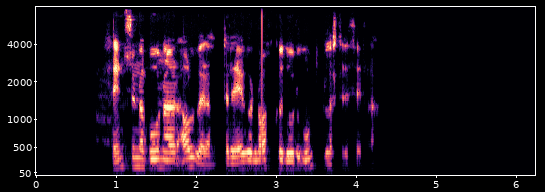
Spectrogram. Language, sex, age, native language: Icelandic, male, 20-29, Icelandic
